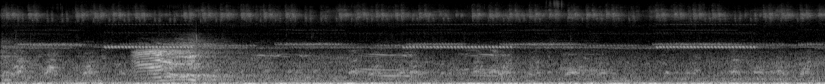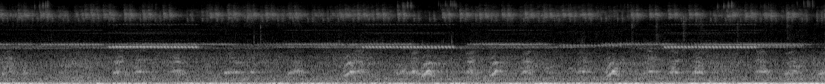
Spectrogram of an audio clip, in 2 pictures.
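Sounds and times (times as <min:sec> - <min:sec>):
red deer calling in nature: 0:00.0 - 0:05.3
crickets chirping in nature: 0:00.0 - 0:16.5
dog in nature: 0:00.0 - 0:16.5.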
